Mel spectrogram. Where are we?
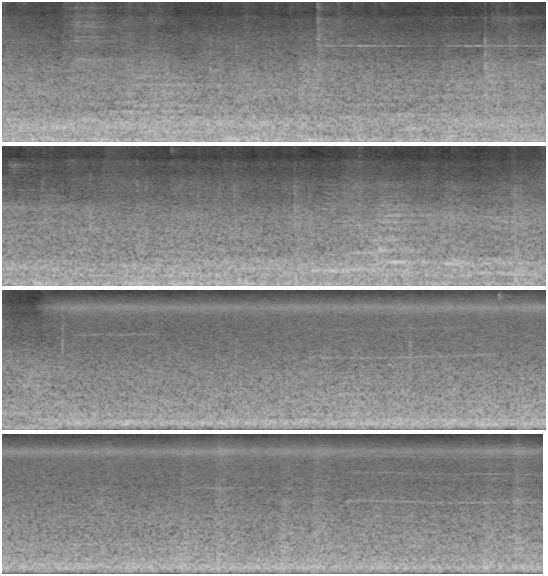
in a subway station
